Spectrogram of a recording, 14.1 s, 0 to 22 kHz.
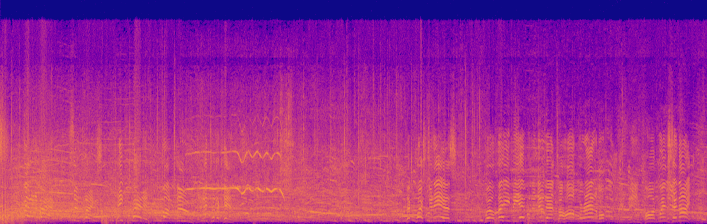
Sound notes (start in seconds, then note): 6.3 audience barks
